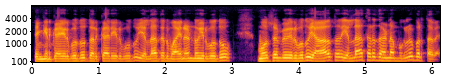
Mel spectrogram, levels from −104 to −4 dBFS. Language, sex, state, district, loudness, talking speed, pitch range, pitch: Kannada, male, Karnataka, Shimoga, -16 LUFS, 155 wpm, 135-155 Hz, 140 Hz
